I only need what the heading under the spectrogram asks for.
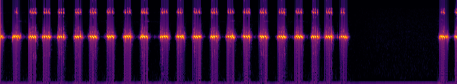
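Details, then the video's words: Loud cricket chirping, played to drive rats out of the home: sharp high pulses at a steady four per second for about five seconds, a short silence, then chirps returning at the very end. No other sounds. "SUARA JANGKRIK NYARING PENGUSIR TIKUS"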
